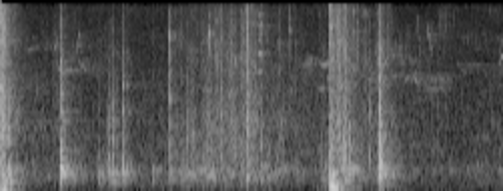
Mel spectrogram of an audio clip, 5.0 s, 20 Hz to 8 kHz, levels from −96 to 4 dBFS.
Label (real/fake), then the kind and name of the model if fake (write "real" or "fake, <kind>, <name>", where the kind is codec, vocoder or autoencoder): real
